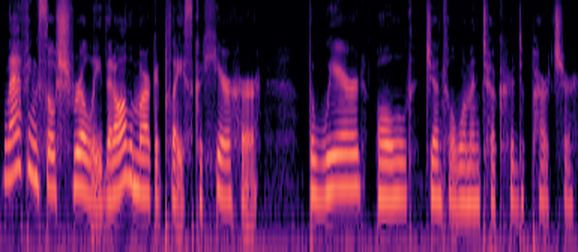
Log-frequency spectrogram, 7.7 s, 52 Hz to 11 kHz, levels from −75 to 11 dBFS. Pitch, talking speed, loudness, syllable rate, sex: 190 Hz, 140 wpm, -18 LUFS, 4.2 syllables/s, female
